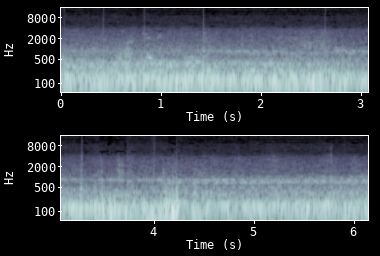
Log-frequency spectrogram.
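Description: Road and engine noise heard inside a moving car's cabin: a steady low rumble.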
